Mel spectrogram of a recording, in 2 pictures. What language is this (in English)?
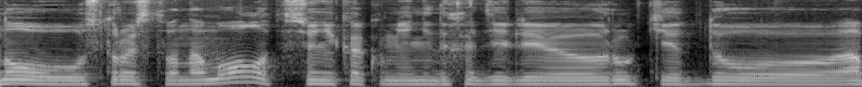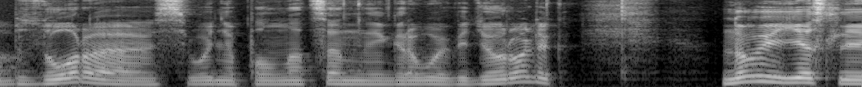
Russian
